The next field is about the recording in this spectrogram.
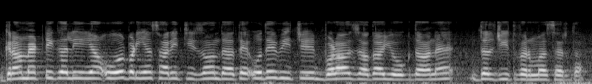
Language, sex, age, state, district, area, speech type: Dogri, female, 45-60, Jammu and Kashmir, Jammu, urban, spontaneous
